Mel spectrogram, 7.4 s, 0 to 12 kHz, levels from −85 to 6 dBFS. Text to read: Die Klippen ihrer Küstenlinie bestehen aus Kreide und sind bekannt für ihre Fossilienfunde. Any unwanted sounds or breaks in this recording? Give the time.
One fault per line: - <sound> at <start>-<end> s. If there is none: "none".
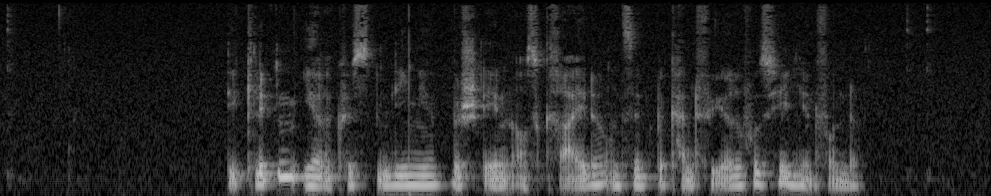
none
